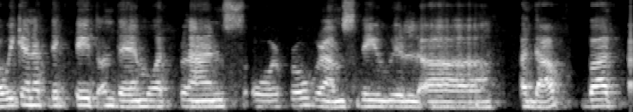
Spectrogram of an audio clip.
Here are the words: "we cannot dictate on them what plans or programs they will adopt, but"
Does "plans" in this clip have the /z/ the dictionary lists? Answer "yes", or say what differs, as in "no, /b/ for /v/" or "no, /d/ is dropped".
no, /s/ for /z/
